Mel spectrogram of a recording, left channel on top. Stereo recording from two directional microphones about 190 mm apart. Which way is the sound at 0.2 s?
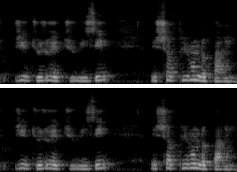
50° left (ahead or behind).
